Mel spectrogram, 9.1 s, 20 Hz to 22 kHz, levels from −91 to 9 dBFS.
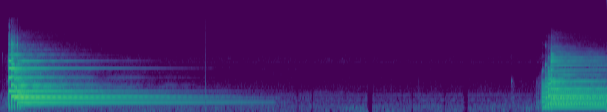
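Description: Short concealed packet loss at 4.45 to 4.50 s and 4.68 to 4.71 s in this music clip leaves brief smears where about 20 ms of audio never arrived and the decoder extended the preceding sound. A burst of packet loss at 5.51 to 5.60 s replaces roughly 80 ms with a continuation that fades out, so the music jumps ahead once it resumes. Repeated packet loss (robotic sound) from 6.02 to 7.03 s brings five gaps, the longest 59 ms, that patch about 15 percent of that stretch and make it choppy with pieces missing. All of this arrives through a call codec whose top end stops near 12 kHz, which fits Opus at around 24 kbps.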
